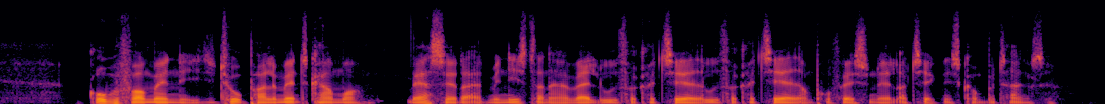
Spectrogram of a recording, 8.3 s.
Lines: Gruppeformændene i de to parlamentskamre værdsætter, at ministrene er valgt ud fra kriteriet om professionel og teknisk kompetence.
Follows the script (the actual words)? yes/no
no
